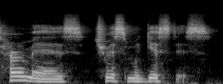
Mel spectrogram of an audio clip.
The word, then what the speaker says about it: Hermes Trismegistus: He was known as Hermes Trismegistus. And I'll spell that for you.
